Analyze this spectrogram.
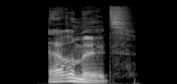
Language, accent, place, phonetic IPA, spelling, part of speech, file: German, Germany, Berlin, [ˈɛʁml̩s], Ärmels, noun, De-Ärmels.ogg
- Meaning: genitive of Ärmel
